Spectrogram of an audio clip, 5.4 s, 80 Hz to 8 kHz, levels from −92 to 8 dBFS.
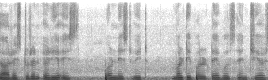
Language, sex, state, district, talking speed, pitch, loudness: English, female, Arunachal Pradesh, Lower Dibang Valley, 110 wpm, 175 Hz, -21 LUFS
